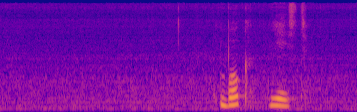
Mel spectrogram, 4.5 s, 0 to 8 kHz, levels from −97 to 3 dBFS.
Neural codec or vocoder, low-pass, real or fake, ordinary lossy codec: vocoder, 44.1 kHz, 128 mel bands, Pupu-Vocoder; 7.2 kHz; fake; MP3, 64 kbps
